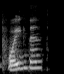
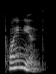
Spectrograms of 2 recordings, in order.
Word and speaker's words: poignant: How do you say that word? – Poignant. – Poignant. Yeah, that just doesn't sound right. – I feel like I need to pronounce a G in there somewhere.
